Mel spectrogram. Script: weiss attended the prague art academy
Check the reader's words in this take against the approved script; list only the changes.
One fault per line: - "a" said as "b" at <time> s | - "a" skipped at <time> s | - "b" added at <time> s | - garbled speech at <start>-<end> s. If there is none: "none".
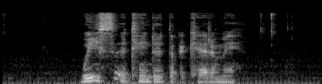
- "prague art" skipped at 1.8 s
